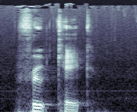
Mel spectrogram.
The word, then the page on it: fruitcake: American English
